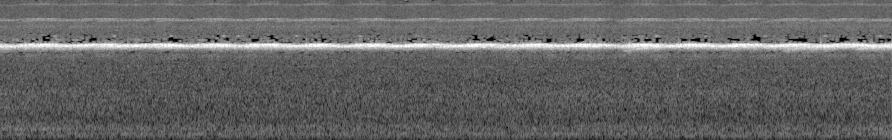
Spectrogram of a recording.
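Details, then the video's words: Autumn night insect chorus in Japan, recorded in complete darkness; one constant shrill ringing tone runs without pause, with a faint upper harmonic and quiet low rumble beneath. "真っ暗闇の秋の虫の声 Beautiful sound of insects in the fall of Japan in total darkness."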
